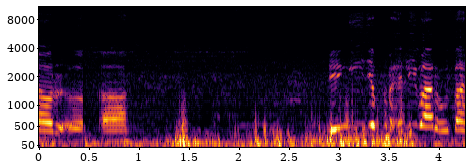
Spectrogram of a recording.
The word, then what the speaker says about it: Dengue: वो जो है डेंगी कहते हैं, डेंगी एक्चुअली है, यहाँ पे लोग डेंगू बोलते हैं पर प्रोनाउंसिएशन डेंगी है।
